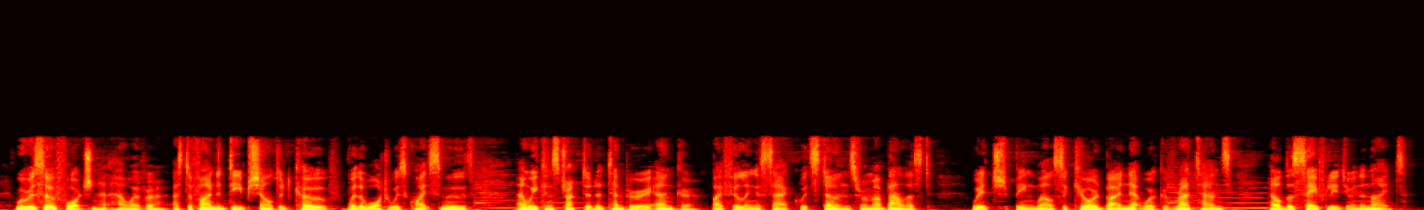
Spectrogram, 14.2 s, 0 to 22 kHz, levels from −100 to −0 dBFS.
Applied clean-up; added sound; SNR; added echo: classical method WPE with log-MMSE.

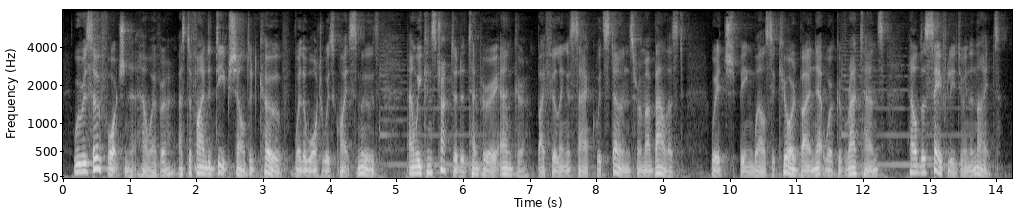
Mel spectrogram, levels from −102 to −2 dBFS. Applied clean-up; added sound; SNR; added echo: none; Electric guitar / Bass guitar; 19 dB; reverberation time 0.6 s.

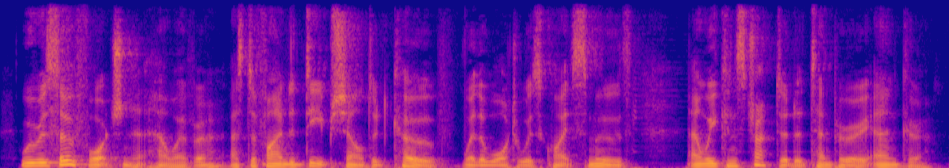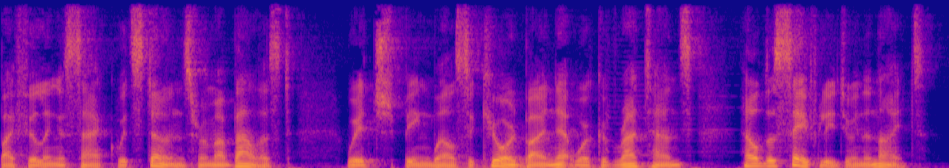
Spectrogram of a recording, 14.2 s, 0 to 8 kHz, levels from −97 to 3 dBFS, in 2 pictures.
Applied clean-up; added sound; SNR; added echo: neural mask model DeepFilterNet 3.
